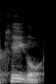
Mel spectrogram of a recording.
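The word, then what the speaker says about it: Kegel: a k or keegle either way it's pronounced correctly is not a Kagel or keegle unless there is biof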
